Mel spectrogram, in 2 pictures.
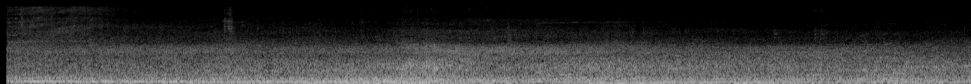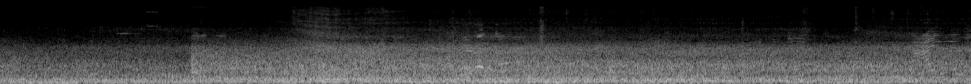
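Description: Steady rumble of road traffic, with indistinct voices mixed in.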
